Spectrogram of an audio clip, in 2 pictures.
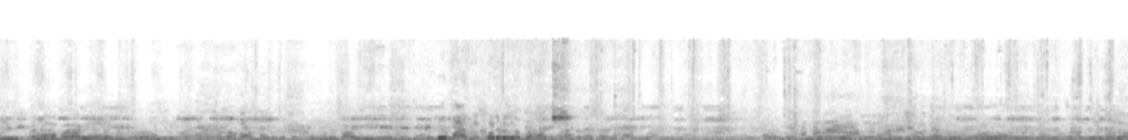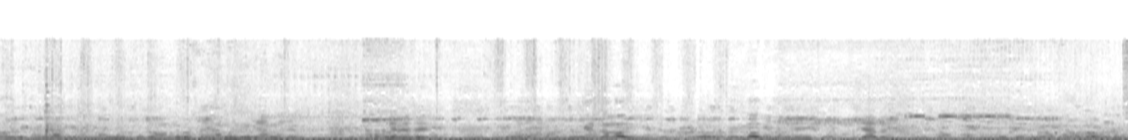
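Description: A knife scrapes scales off a fish.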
